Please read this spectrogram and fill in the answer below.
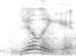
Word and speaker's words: Gillingham: Trophy group section against, is that a hard G or a soft G? I've never been sure. Gillingham or Gillingham? It must be Gillingham, right? Oh, excuse me. Woo! Gillingham. Okay, so it's the soft G. That sounds like a J. That's kind of what I was leaning towards.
